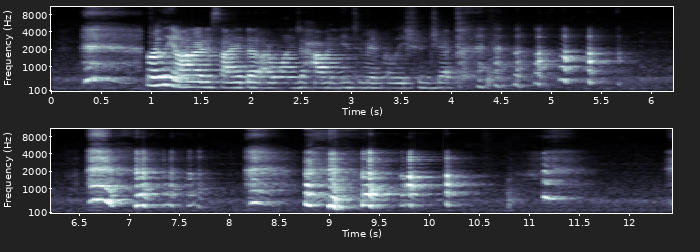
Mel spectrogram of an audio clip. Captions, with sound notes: Early on I decided that I wanted to have an intimate relationship... [laughter]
